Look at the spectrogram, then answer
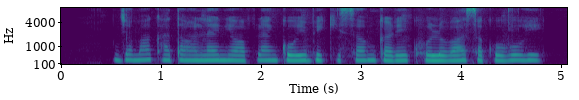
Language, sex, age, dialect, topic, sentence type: Magahi, female, 25-30, Northeastern/Surjapuri, banking, question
